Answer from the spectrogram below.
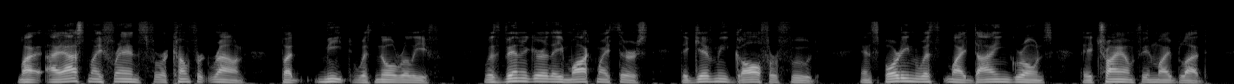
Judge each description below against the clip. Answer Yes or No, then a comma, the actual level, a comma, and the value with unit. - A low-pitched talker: Yes, low, 110 Hz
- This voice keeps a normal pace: Yes, average, 175 wpm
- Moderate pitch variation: Yes, average, 3.4 semitones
